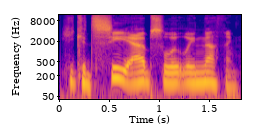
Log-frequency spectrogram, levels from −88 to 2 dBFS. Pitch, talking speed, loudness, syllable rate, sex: 120 Hz, 165 wpm, -16 LUFS, 5.8 syllables/s, male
